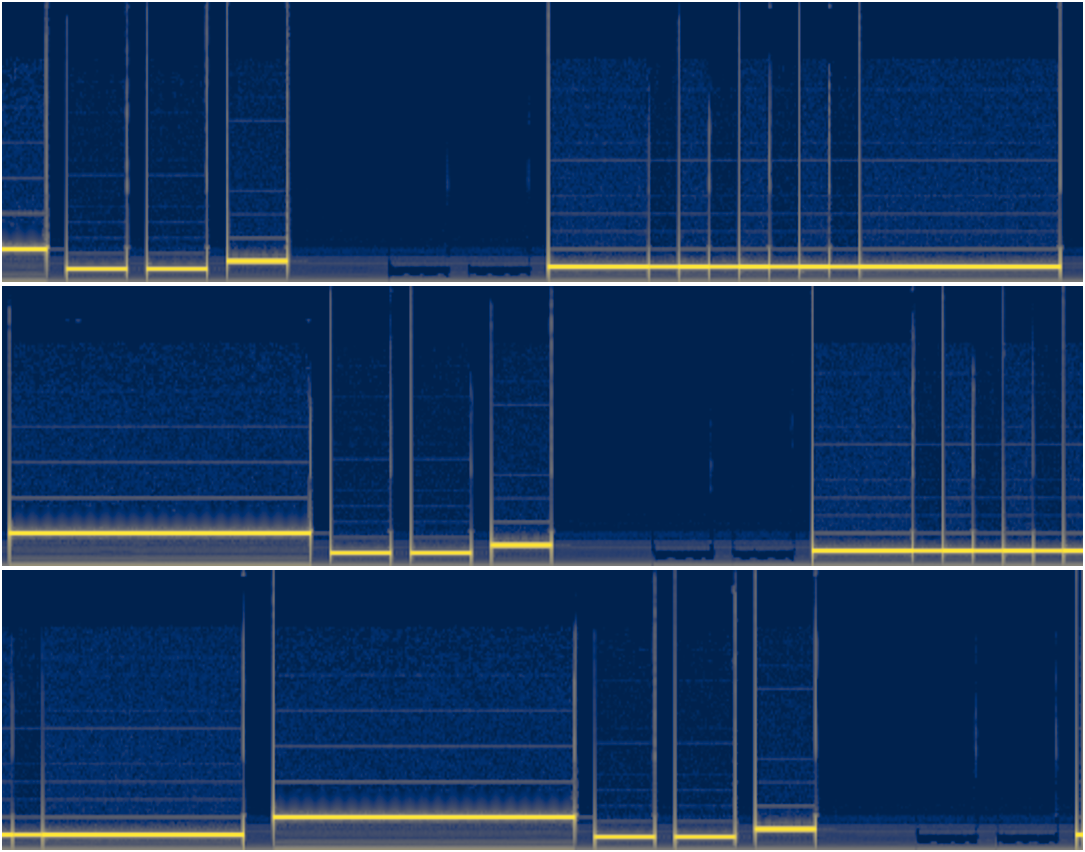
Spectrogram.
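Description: Electronic beep tones in a repeating sequence: a steady high tone held about three seconds, two short lower beeps and a slightly higher beep, a couple of seconds of silence, then a steady middle tone held about five seconds. The whole pattern repeats roughly every thirteen and a half seconds.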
